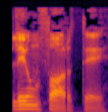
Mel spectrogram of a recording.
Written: Leonforte

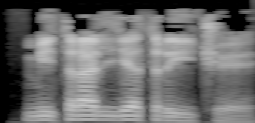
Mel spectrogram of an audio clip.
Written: mitragliatrice

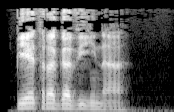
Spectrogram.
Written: Pietragavina

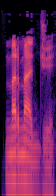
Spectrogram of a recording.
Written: Marmaggi

